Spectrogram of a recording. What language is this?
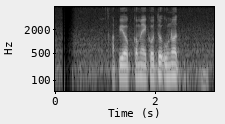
Sinhala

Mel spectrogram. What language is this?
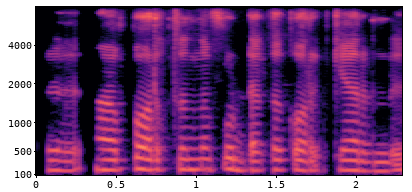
Malayalam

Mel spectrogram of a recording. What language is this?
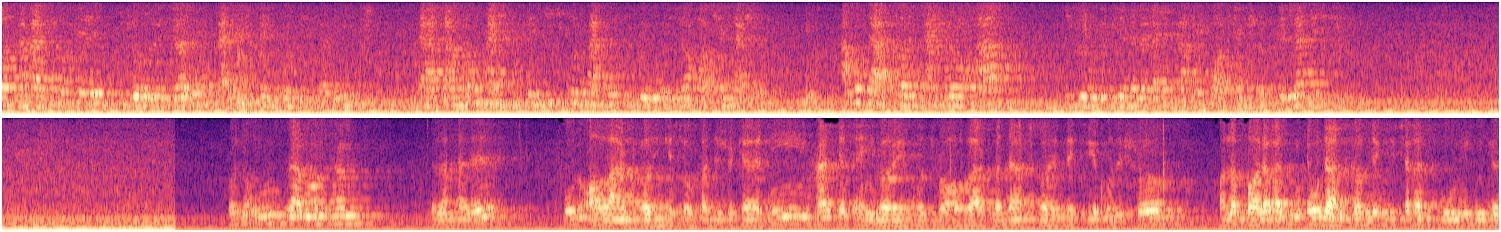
Persian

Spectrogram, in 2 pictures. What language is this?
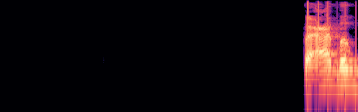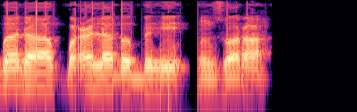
Dagbani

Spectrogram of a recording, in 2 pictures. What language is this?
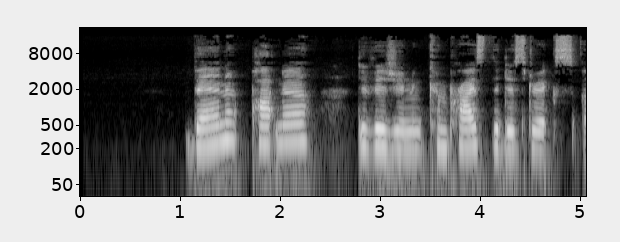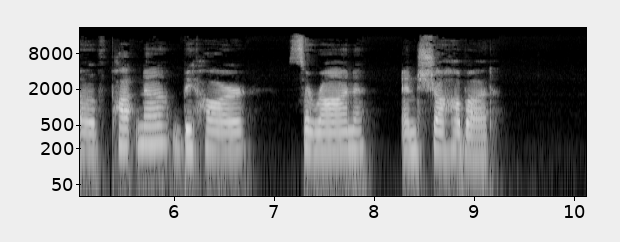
English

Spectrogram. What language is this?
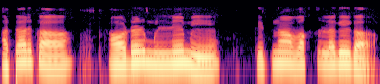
Urdu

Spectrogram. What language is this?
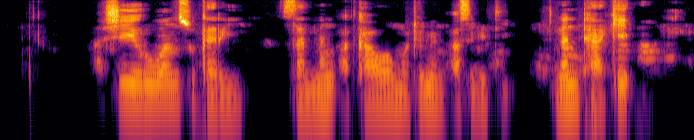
Hausa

